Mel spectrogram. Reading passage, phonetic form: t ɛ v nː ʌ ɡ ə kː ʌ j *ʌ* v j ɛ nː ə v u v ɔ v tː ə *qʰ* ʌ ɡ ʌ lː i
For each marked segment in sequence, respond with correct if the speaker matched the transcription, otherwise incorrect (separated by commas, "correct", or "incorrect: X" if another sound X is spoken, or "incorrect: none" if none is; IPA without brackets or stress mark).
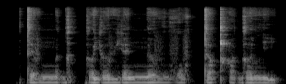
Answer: incorrect: ə, correct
